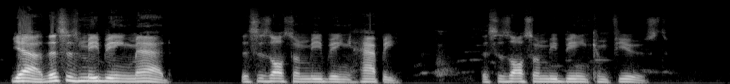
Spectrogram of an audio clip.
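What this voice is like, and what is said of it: Flat, emotionless monotone voice. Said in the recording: “the deadest of eyes ever ... This is my Tanner impression. ... how do you not know how to emote”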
